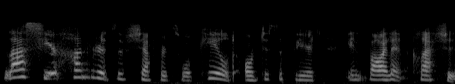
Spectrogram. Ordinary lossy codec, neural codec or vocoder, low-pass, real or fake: none; codec, 16 kHz in and 24 kHz out, 0.4 kbps, LongCat-Audio-Codec, fine tuned four codebook decoder; 7.2 kHz; fake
